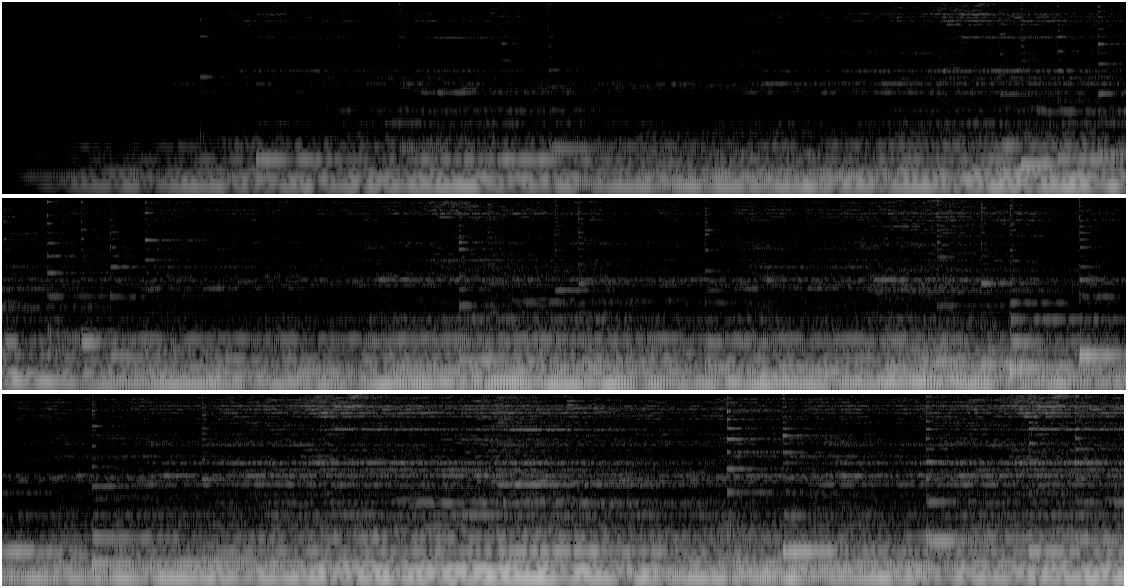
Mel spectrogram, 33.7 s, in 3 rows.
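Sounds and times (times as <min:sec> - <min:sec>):
Celtic harp music: 0:01.6 - 0:33.7.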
